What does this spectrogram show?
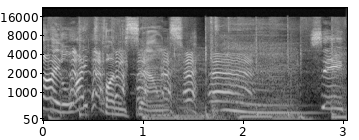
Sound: laughing; sighing

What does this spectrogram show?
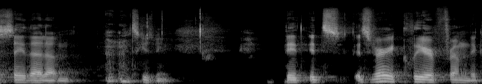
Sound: clears throat

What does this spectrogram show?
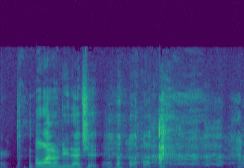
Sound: laughs

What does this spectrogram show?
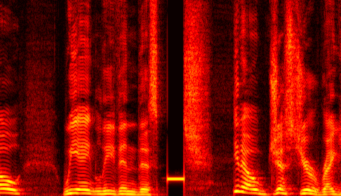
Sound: beep

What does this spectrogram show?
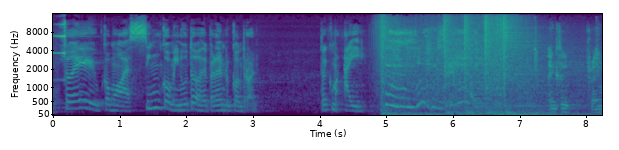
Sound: speaking spanish

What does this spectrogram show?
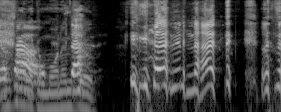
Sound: laugh

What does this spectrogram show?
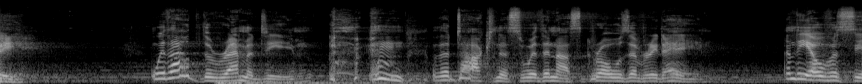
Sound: coughs

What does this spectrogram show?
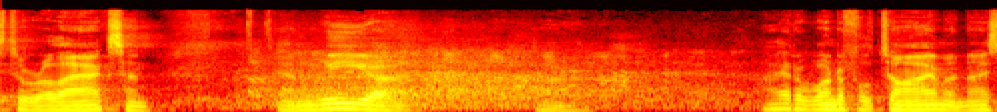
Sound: audience laughing

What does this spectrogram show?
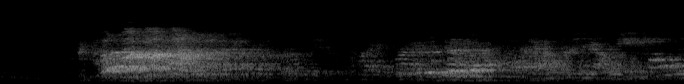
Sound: people laughing and chattering

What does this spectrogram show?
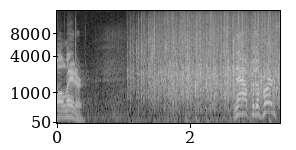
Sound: applause

